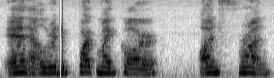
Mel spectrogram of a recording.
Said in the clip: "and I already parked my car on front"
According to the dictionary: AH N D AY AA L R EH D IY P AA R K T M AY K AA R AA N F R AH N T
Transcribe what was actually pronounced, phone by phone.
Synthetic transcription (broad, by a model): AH N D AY AA L R EH D IY P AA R T M AY K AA R AA N F R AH N T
